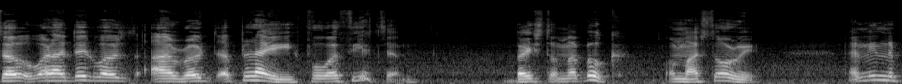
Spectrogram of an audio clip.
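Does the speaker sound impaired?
Yes: cerebral palsy; learned speech special-needs school.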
